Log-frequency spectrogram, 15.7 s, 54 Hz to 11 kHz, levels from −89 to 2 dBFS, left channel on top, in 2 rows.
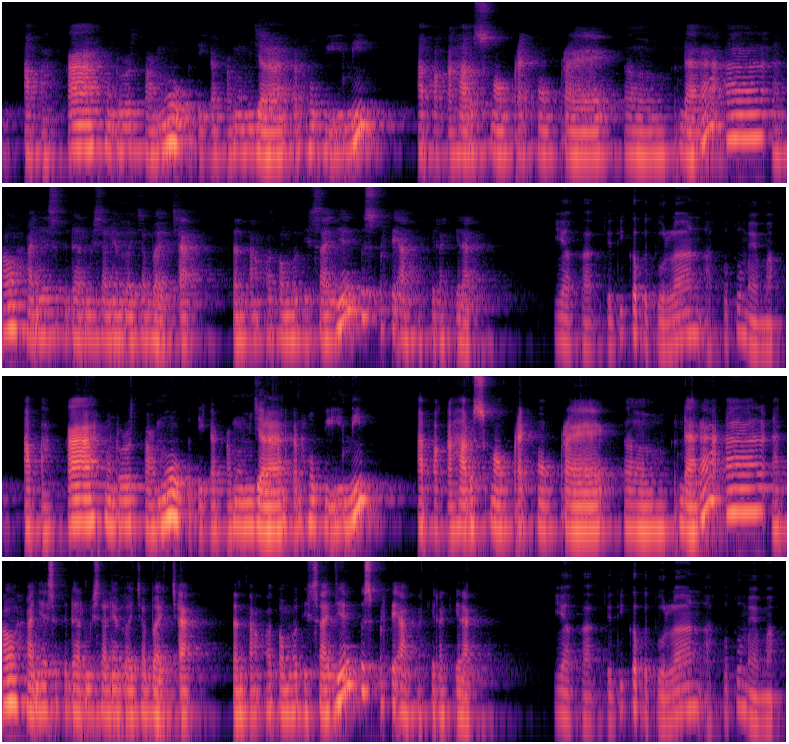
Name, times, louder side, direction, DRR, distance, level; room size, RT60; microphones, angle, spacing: voice 1, 0.2-1.8 2.1-3.6 4.2-9.7 10.2-12.5, right 4 dB, 85° right, 9 dB, 0.5 m, -30 dB
voice 2, 13.4-15.6, right 1 dB, 5° right, 9 dB, 0.3 m, -38 dB
8.3 x 5.1 x 3.2 m, 0.85 s
head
